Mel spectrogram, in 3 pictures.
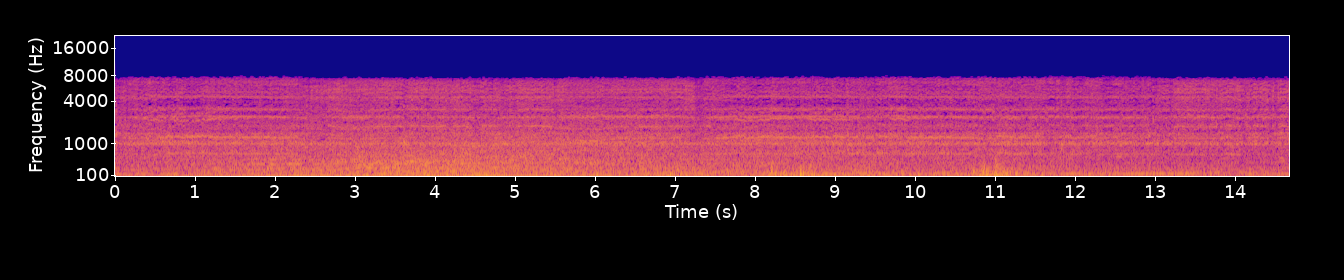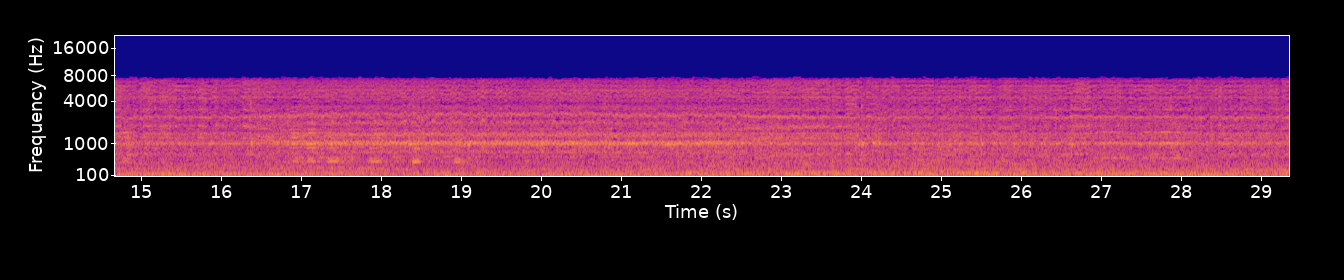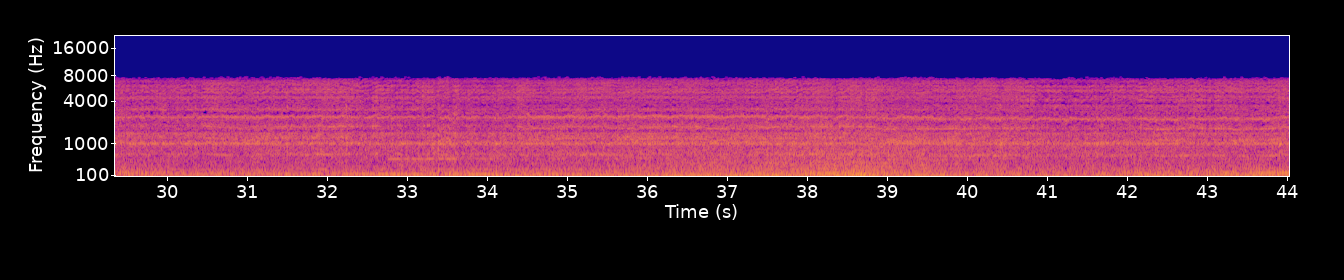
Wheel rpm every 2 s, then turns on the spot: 160, 170, 160, 160, 170, 170, 170, 160, 160, 160, 160, 160, 170, 170, 170, 160, 170, 170, 160, 160, 160, 160.
none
